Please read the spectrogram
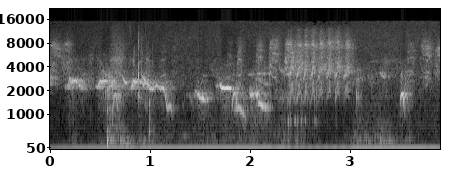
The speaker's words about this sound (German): Aha, ich weiß, was es ist. Es sind zwei Eichelherr.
